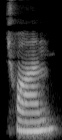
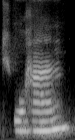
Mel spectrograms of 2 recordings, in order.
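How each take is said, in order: First: It is said fast, blended into one syllable. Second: It is said slowly, as two separate syllables.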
